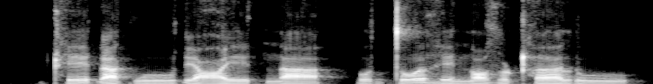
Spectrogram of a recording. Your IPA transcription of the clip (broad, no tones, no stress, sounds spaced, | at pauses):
ʈʰ e ɗ a k w uː ɗ e ʕ eː t n a | o d t o ə̯ ɦ e n ɵ ʊ̯ zˤ u ʈʰ ɐː l ɾ uː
